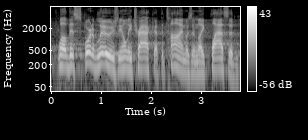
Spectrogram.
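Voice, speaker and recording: Moderately paced speech from a man amid noticeable background noise. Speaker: motivational keynote speaker. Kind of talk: motivational keynote storytelling. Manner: high-energy.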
